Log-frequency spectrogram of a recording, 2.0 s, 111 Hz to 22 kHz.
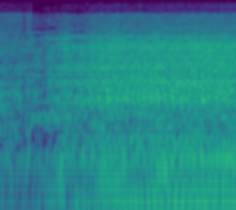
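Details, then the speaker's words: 2007 Suzuki Swift diesel with long cold starts, high idle rpm and misfire feel, revved from 850 rpm idle with 28,000 rail pressure: engine climbs smoothly without stumble or hesitation; normal acceleration, rail pressure tracking desired quickly. "और यहां पे देखो rail pressure एकदम perfectly correct कर रहा है। वह भी क्विकली।"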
